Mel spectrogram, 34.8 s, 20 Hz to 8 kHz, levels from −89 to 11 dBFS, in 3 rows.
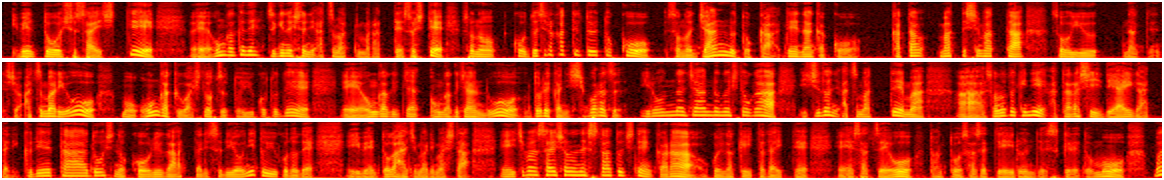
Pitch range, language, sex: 95-145 Hz, Japanese, male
